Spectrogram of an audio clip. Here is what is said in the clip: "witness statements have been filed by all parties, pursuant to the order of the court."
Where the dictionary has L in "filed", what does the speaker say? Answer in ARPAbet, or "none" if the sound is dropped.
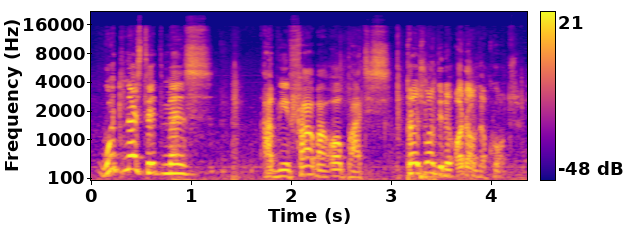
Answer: none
